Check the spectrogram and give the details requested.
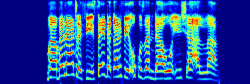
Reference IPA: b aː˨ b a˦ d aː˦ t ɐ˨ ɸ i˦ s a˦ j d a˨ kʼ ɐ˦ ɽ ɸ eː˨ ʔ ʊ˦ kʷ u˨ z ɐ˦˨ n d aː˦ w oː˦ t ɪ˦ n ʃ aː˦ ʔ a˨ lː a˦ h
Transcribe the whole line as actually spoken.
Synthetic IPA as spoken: b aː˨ b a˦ n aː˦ t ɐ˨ ɸ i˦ s a˦ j d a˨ kʼ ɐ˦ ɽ ɸ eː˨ ʔ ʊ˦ kʷ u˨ z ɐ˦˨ n d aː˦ w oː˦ ʔ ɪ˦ n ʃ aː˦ ʔ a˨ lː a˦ h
